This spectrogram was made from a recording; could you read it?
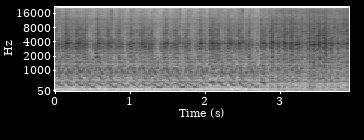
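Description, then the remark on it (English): A car engine cranks over and over with a rhythmic, whining starter, then sputters and fails to catch. The sound is loud, with no voices. “Ha ha ha ha ha ha, that car broken, my new car”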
